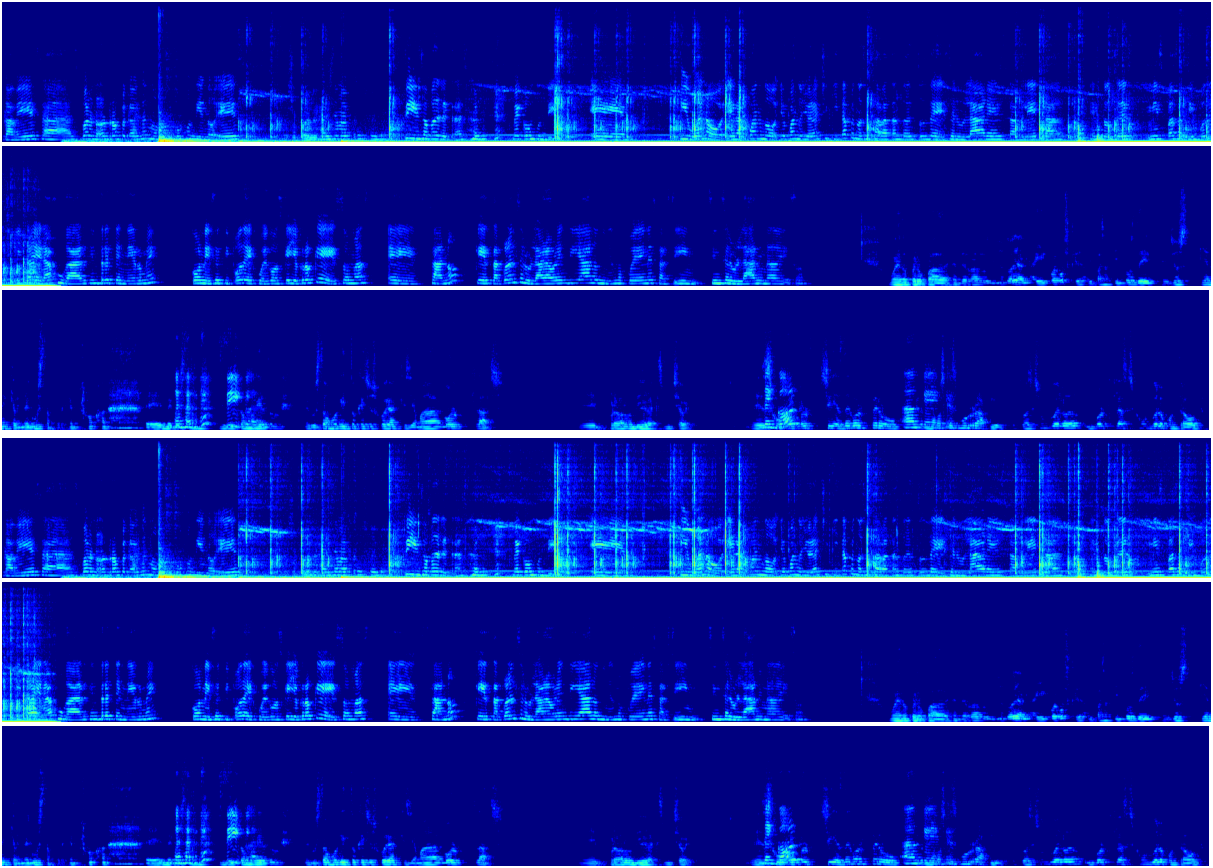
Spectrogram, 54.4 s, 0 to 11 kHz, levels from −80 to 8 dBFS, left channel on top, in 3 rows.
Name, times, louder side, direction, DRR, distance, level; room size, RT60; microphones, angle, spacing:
voice 1, 0.0-3.6 4.7-5.2 6.0-8.5 8.8-9.5 10.1-15.9 16.3-20.4 21.0-23.6 23.9-25.0 25.2-30.2 38.8-40.2 47.7-48.2 49.8-50.6, right 1 dB, 5° left, 2 dB, 0.8 m, -47 dB
sound 1, 0.9-6.3, right 1 dB, 15° right, 0.4 m, -34 dB
Fireworks, 3.5-19.0, right 1 dB, 75° right, 0.6 m, -33 dB
voice 2, 4.2-4.8 31.0-39.3 39.5-40.4 40.8-43.1 43.4-43.8 44.9-46.6 47.4-49.7 50.0-51.2 51.6-54.2, equal, 60° left, 2 dB, 1.5 m, -51 dB
10.5 x 4.8 x 2.5 m, 0.30 s
head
